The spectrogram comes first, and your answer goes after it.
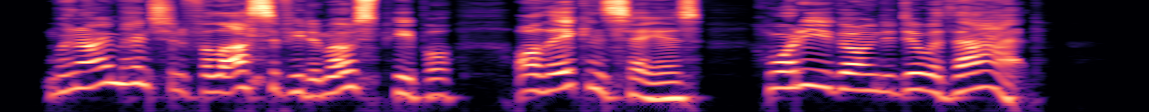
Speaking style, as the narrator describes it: Jude awkwardly chuckled, bursting to share his own experiences with the question

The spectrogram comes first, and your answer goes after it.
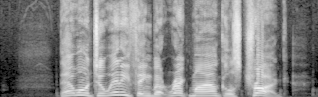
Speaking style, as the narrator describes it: cried Colby

